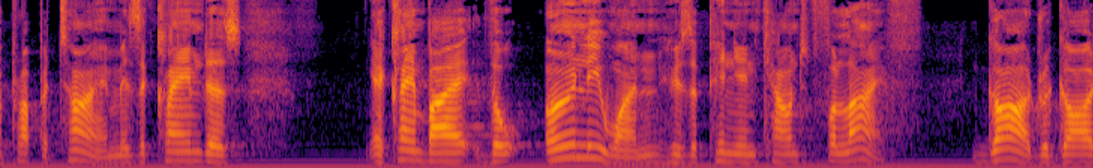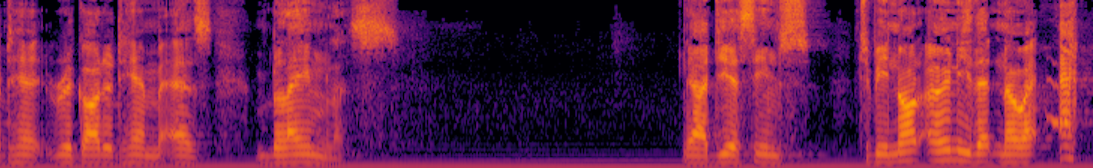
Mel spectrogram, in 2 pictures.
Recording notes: Preached at Living Stone Bible Church, on the 25th of February 2024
